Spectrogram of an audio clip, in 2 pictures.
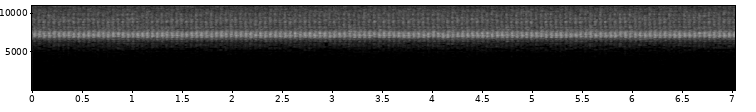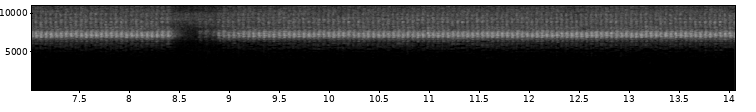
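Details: Steady, piercing insect buzz attributed to grasshoppers: a dense high trill with quick, even pulsation. It breaks briefly around eight and a half seconds, then continues unchanged. No background noise.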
